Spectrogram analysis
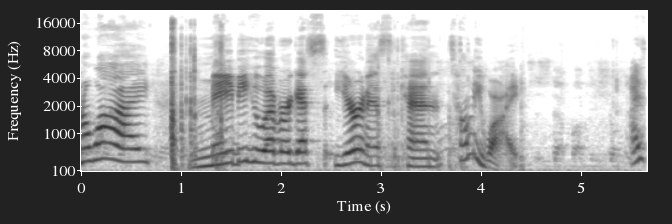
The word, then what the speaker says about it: Uranus: Not Uranus, Uranus. That is how Bill Nye pronounces it, so that is how I pronounce it.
